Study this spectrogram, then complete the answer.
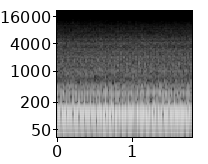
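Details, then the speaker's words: High-mileage KTM 790 Adventure, cold at about 40 degrees, with hard starting and stalling, Redex added: very slow, lumpy idle below 500 rpm with uneven thud and loose clatter; owner suspects one cylinder not firing, spark plug suspected fix. "Maybe I just think the first time it ever idle that low. Like below below a well 500 rpm. First time it ever done that."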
